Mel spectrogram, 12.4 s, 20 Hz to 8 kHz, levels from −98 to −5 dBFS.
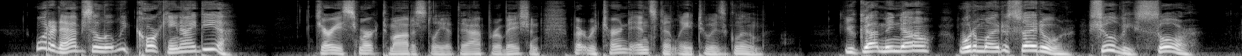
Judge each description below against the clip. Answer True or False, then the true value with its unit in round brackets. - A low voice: True (125 Hz)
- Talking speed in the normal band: True (150 wpm)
